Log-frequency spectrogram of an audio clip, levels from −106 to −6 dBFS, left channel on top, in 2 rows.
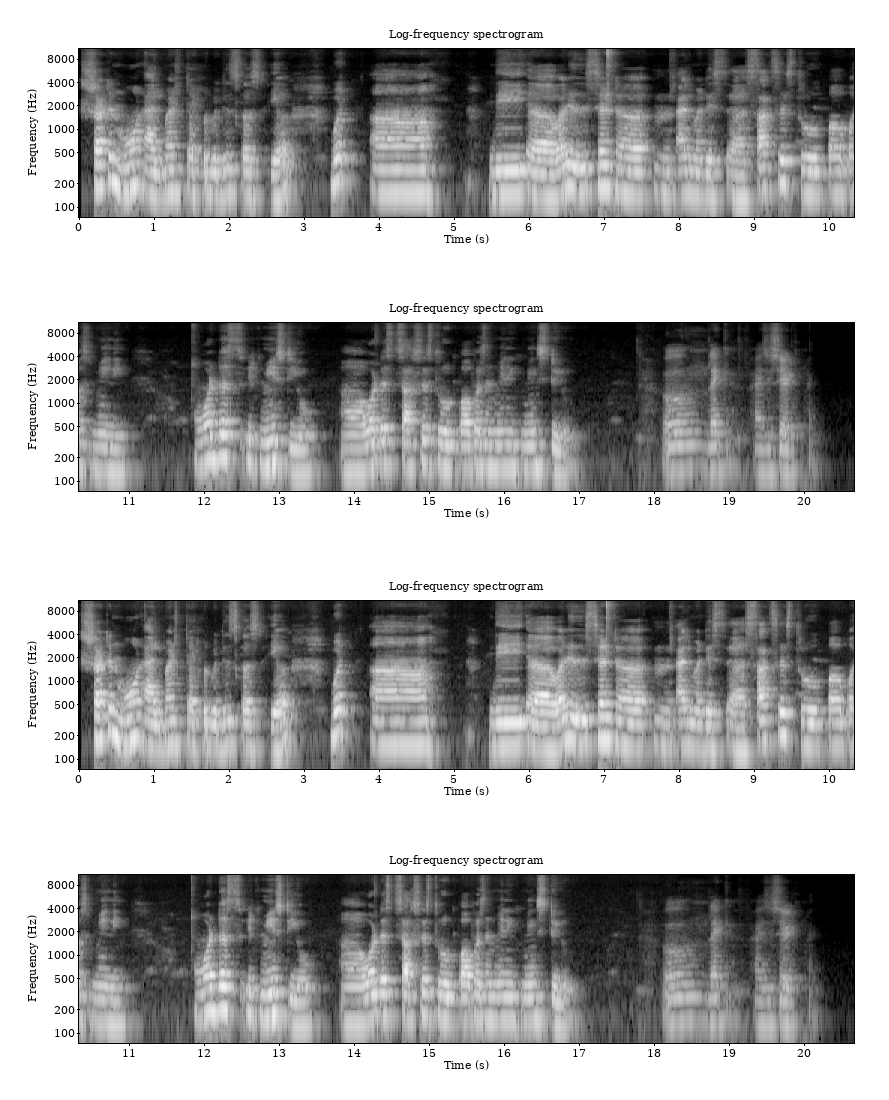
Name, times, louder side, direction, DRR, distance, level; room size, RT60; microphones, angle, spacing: voice 1, 0.0-3.5 3.9-4.7 5.5-10.9 11.9-13.4 13.8-16.9, right 2 dB, 55° right, 4 dB, 1.7 m, -22 dB
voice 2, 18.1-20.1, left 1 dB, 50° left, 1 dB, 2.5 m, -34 dB
6.7 x 4.7 x 5.9 m, 0.37 s
head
